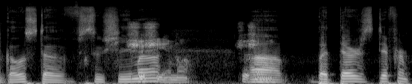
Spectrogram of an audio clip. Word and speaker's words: Tsushima: I've heard different ways of pronouncing Ghost of Tsushima.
